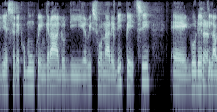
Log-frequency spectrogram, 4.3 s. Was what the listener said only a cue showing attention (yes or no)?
yes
